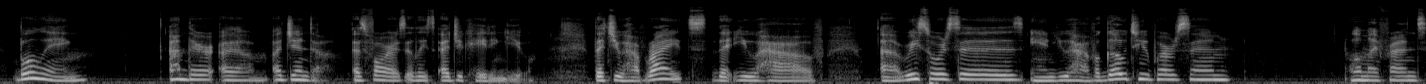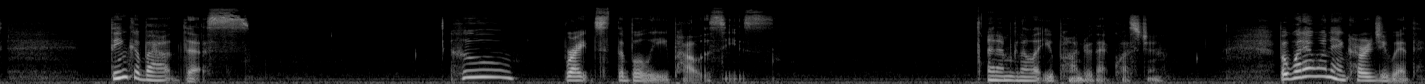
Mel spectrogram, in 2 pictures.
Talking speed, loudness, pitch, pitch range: 120 wpm, -27 LUFS, 190 Hz, 170-225 Hz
